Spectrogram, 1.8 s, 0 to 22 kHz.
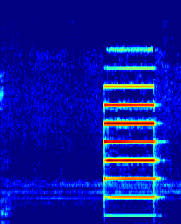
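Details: Compaq LTE 5000 laptop after a NiMH battery rebuild, powered on: a single clean, high half-second beep with nothing following, and no dead CMOS battery error. It passes its self-test normally.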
